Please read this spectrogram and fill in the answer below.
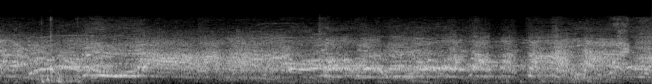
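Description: Indigenous Australian war cry: a group of men shouting and calling together, with many voices overlapping, over steady stadium crowd noise.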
